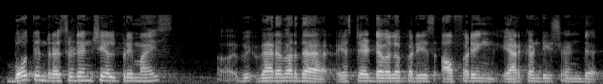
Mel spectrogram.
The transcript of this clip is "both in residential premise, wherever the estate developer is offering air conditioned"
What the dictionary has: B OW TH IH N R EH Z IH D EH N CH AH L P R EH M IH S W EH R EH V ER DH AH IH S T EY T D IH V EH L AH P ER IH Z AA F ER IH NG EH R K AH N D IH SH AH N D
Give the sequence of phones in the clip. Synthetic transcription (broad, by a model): B OW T IH N R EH S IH D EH N SH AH L P R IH M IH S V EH R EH V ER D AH IH S T EY T D IH V EH L AH P ER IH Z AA F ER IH NG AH R K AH N D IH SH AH N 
